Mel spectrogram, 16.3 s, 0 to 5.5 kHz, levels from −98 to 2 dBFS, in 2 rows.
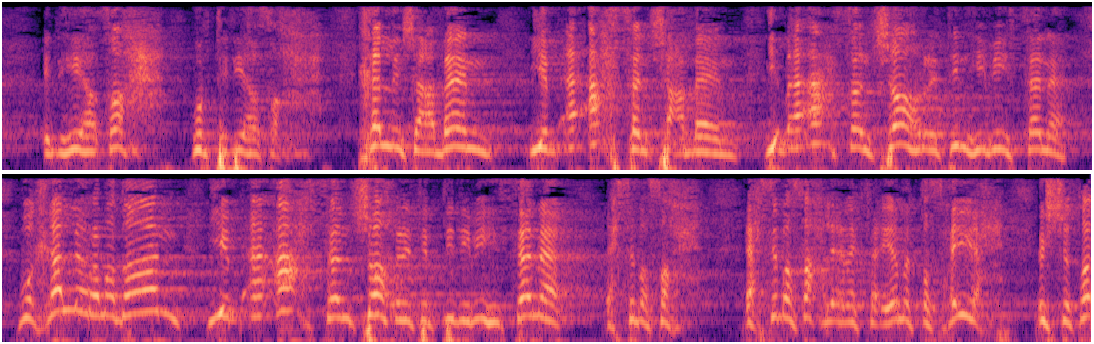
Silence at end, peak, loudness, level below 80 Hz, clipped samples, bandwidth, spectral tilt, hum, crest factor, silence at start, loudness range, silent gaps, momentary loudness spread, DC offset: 0 s; 0 dBFS; -19 LUFS; -36 dBFS; under 0.1%; 5.2 kHz; -7 dB/octave; none; 18 dB; 0 s; 3 LU; none; 9 LU; under 0.1%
